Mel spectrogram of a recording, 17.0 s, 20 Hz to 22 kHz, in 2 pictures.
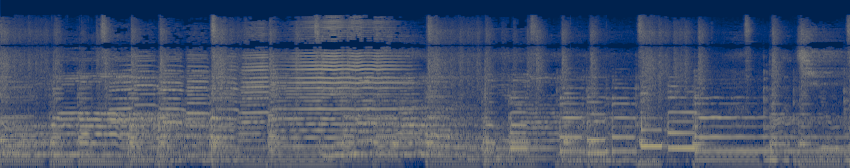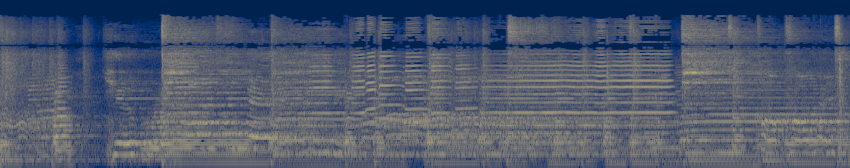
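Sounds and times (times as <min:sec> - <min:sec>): woman singing ballad: 0:00.0 - 0:14.3, 0:15.7 - 0:17.0
live band playing: 0:00.0 - 0:17.0.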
